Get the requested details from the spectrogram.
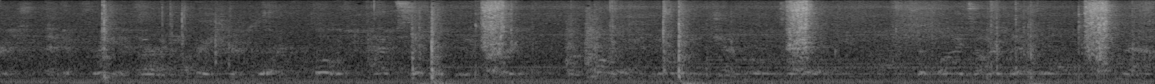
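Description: Cardboard and plastic packs rustle and crinkle in hands.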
